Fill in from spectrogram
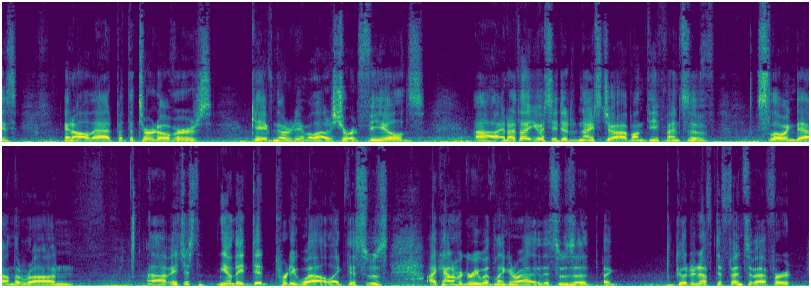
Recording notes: In the car on their drive back from South Bend to Chicago (at 2 in the morning). As this was literally recorded in the car driving in the middle of the night, we apologize if the audio quality isn't as high as our usually shows recorded in studio.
